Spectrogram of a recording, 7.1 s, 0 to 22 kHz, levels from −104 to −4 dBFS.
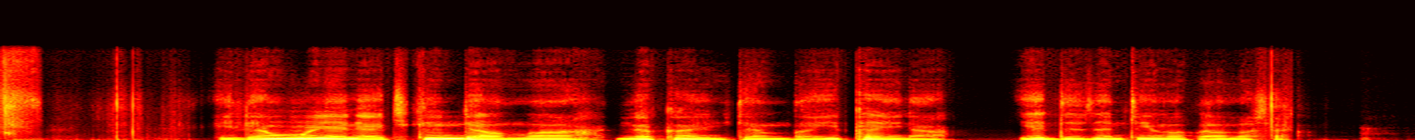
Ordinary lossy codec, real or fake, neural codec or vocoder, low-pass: none; fake; codec, 32 kHz, 1.9 kbps, SNAC; 14.4 kHz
